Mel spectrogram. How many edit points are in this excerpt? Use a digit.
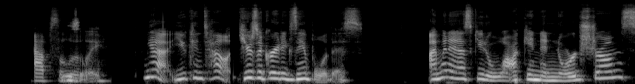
1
